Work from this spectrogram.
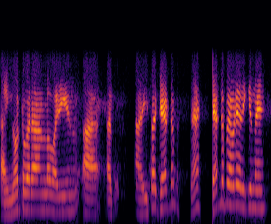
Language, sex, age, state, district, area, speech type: Malayalam, male, 45-60, Kerala, Thiruvananthapuram, urban, conversation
